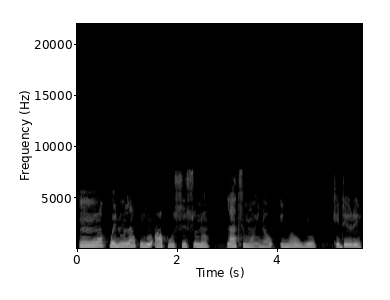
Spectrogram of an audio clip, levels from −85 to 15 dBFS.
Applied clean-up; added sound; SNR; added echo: neural mask model Resemble Enhance denoiser.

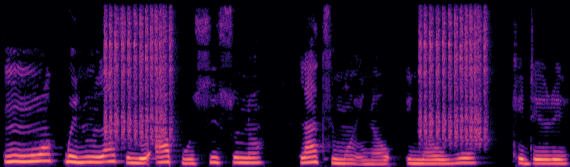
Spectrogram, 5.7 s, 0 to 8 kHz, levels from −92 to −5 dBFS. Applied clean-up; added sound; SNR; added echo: classical method log-MMSE.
